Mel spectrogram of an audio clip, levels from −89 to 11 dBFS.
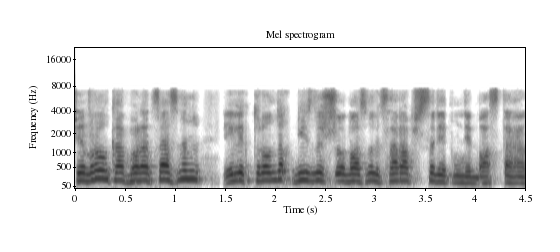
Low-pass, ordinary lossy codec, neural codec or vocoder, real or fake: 7.2 kHz; none; codec, 16 kHz, 2 kbps, FreqCodec, smaller model; fake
